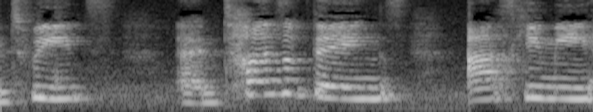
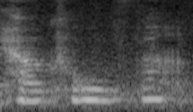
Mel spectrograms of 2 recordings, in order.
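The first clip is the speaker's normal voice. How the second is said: ordinary talk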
